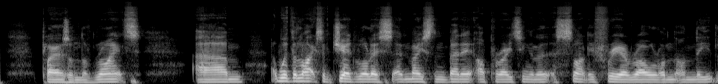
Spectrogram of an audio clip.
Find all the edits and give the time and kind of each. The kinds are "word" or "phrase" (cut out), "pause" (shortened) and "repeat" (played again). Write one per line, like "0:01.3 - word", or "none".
none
